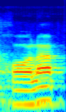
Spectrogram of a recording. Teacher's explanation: qaf memiliki sukun dan dibaca sebagai qalqalah. Pantulkan suaranya, khalaq. Huruf Q itu disebut qalqalah.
